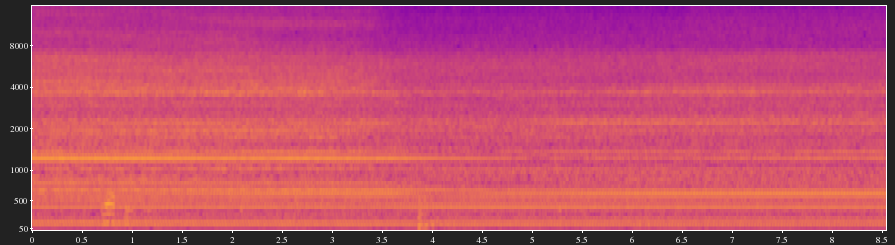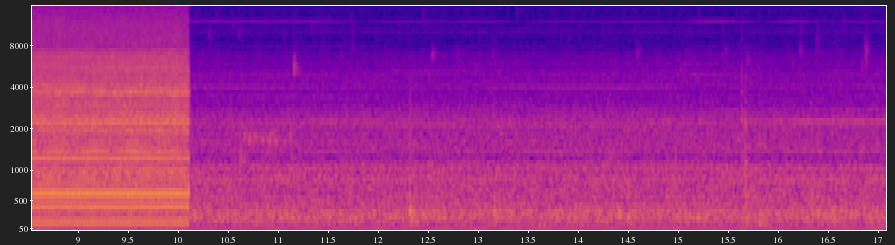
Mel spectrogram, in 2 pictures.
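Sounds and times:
coolant spray hissing: 0:00.0 - 0:10.1
machine tool humming: 0:00.0 - 0:10.2.

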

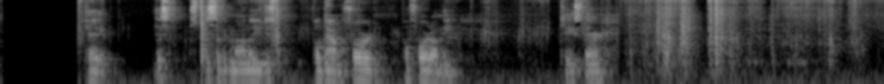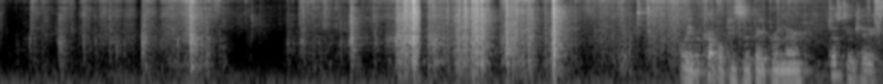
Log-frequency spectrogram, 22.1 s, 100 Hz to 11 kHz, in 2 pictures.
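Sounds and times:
paper rustling and shuffling: 0:05.8 - 0:22.0.

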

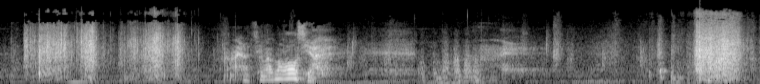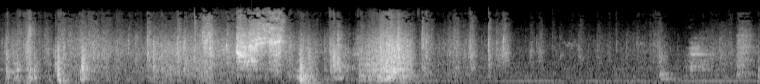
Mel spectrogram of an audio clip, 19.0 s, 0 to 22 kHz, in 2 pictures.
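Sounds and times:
plastic wrapping crinkling: 0:00.1 - 0:02.6, 0:08.6 - 0:13.0, 0:14.0 - 0:17.8.

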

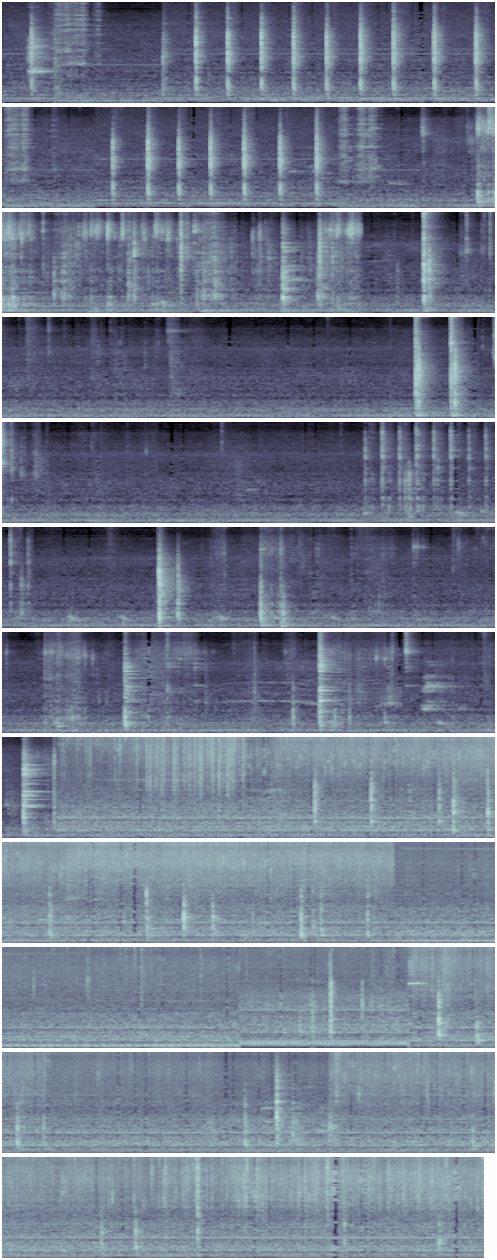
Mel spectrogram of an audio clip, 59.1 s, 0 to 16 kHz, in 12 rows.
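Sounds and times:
butter sizzling in a pan: 0:35.1 - 0:46.8, 0:48.4 - 0:59.0.

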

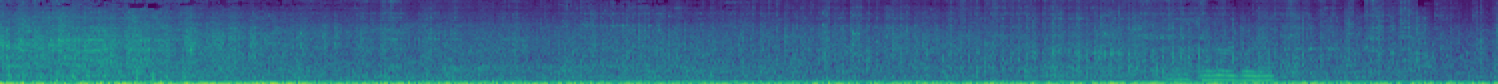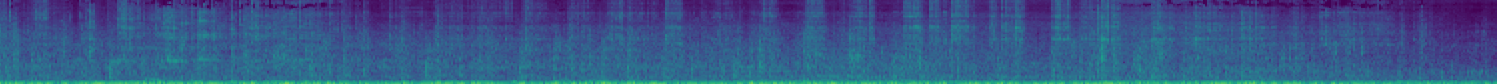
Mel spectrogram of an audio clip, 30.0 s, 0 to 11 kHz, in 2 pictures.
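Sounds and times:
train coaches rumbling: 0:00.0 - 0:29.9
wheels clanking on rails: 0:00.0 - 0:29.9.

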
